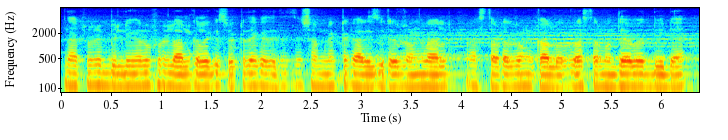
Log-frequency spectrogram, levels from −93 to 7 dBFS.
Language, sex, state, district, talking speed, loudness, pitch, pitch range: Bengali, male, Tripura, West Tripura, 205 wpm, -18 LUFS, 110 Hz, 110-115 Hz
